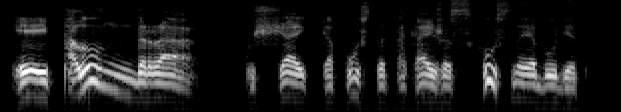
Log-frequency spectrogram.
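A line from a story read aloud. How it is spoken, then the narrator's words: Cracked bass shout. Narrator (Russian): он со двора крикнул треснутым басом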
